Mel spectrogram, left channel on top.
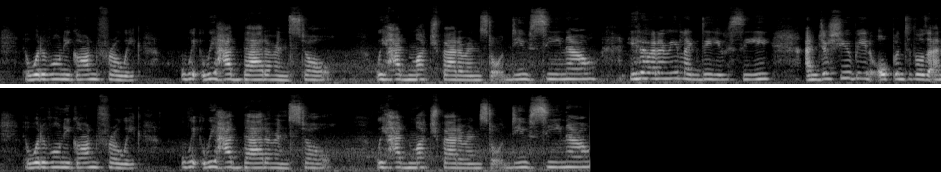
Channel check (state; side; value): drops out; right; at 5.9 s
